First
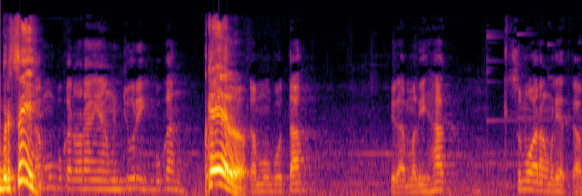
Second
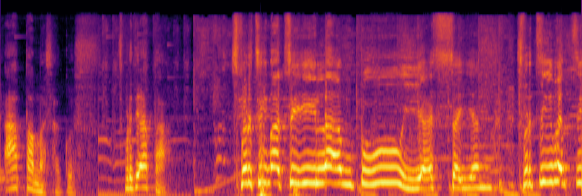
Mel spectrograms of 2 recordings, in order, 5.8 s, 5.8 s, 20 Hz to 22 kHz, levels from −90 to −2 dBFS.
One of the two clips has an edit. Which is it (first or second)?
first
